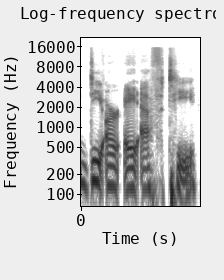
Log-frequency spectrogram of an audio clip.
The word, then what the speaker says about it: draught: In American English, we often will spell this phonetically, D-R-A-F-T. But in British English, they keep that spelling D-R-A-U-G-H-T. But I think we adjust it sometimes to keep ourselves from being confused because it looks more like it would be pronounced draft.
